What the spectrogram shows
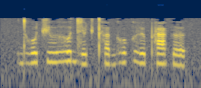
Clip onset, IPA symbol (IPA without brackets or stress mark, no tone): dʱ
